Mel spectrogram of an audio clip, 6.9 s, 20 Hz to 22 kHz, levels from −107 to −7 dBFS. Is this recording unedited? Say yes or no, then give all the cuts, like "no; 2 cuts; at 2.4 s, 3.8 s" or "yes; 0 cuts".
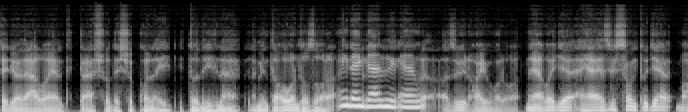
yes; 0 cuts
